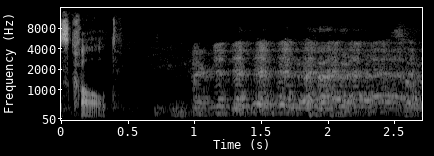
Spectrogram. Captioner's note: chuckles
